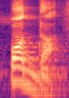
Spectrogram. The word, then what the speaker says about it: পদ্মা: পদ্মা। তাহলে এই শব্দটার উচ্চারণটা কি হবে? উচ্চারণটা হবে এরকম, প দ দ আকার, আর এখানে হচ্ছে চন্দ্রবিন্দু।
